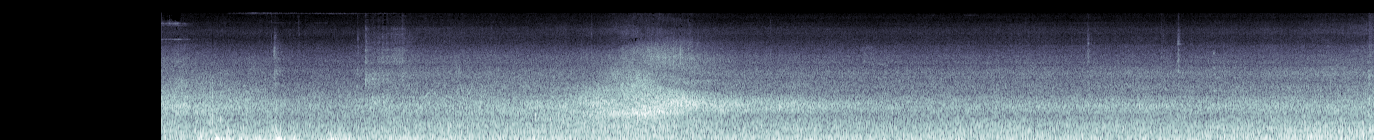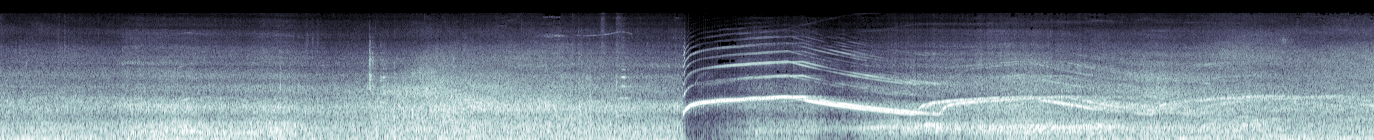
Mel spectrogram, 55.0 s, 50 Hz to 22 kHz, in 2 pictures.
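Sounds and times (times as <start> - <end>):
fire engine diesel running: 6.0 - 10.7
fire engine siren wailing: 40.7 - 54.9.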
